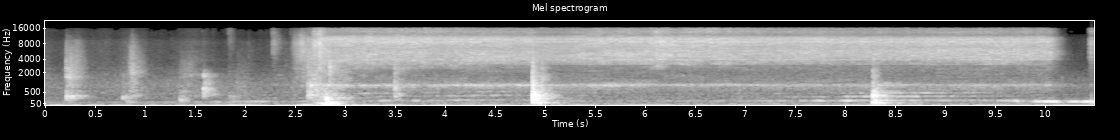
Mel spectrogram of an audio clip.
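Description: Aerosol can of ant spray held down in one long, steady hiss that starts about three seconds in and runs on, with three sharp knocks during it, the loudest about five seconds in. A few light taps come before the spraying starts.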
